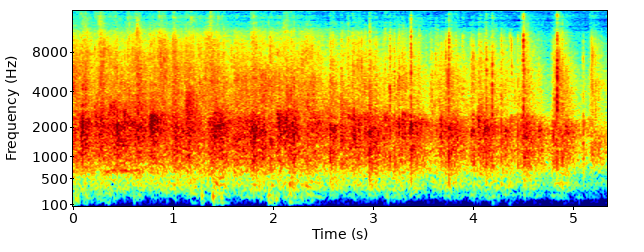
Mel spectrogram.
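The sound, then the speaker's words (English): Sustained applause from a large crowd in Cedar Falls, a dense, steady wash of many hands clapping at once with no voices over it, holding at an even loudness throughout, welcoming an area director for Western Europe as he comes up to speak. “let's give him a round of applause as he comes.”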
